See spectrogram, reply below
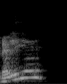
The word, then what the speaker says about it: Meslier: Meslier? – Yeah.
